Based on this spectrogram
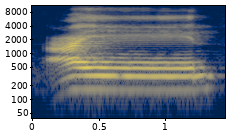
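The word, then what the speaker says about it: عين: হলো কণ্ঠনালীর মাঝখান মাঝখান মাখরাজটা হলো কণ্ঠনালীর মধ্যখান নরম করে চাপ দিবেন এবং এডভান্স লেভেলের যদি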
